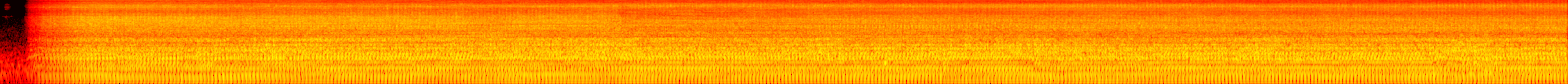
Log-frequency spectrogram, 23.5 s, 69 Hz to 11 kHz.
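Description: Toyota Camry's 2AZ-FE 2.4-litre four-cylinder engine idling steadily, coming in about half a second in.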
